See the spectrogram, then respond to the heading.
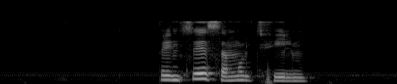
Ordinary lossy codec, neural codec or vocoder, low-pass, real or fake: none; none; none; real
